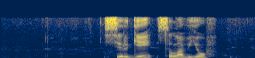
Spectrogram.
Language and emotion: Russian, neutral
